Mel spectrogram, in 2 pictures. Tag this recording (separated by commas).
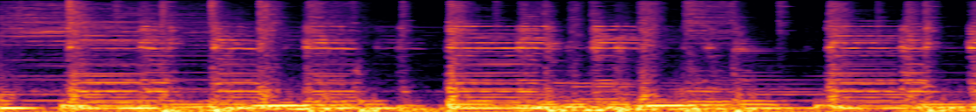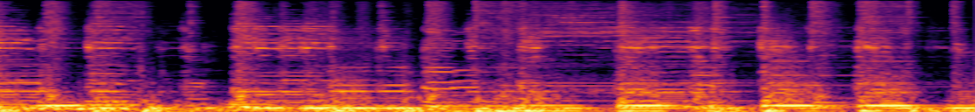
Music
